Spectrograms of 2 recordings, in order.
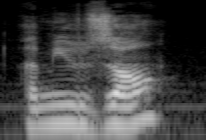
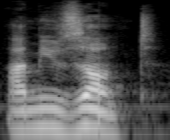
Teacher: the masculine version is pronounced amusant with a silent T, and the feminine version is pronounced amusante with a T pronounced clearly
